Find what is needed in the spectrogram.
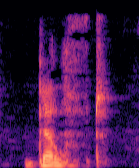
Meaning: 1. Alternative form of Delft (“style of earthenware”) 2. A delf; a mine, quarry, pit or ditch
- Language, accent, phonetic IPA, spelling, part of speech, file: English, Southern England, [dɛɫft], delft, noun, LL-Q1860 (eng)-delft.wav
